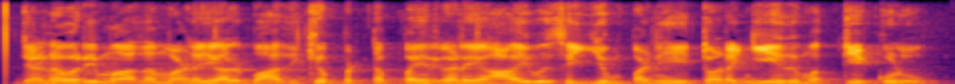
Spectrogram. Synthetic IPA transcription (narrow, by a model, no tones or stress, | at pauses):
d͡ʒɐnɐʋɐɾimaːðɐmɐɭɐjaːlbaːðɪkːɐpːɐʈːɐpɐjɐɾɣɐɭɐɪaːjʋɯsɛjːɯmpɐɳɪjɐɪt̪ːɔɽɐŋɡɪjɐðɯmɐt̪ːɪjɐkːʊɻṵ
